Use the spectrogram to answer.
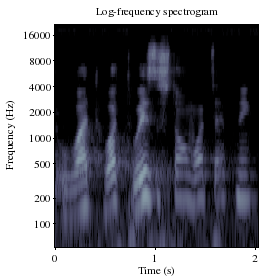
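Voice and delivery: very soft, half-asleep mumble; just woken, barely voicing the words; drowsy. Jesus woken up in the boat, drowsy. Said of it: "drowsy and say".

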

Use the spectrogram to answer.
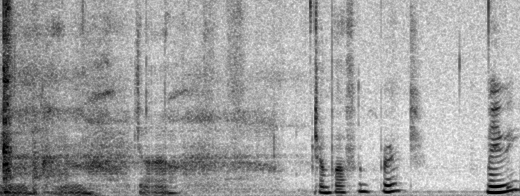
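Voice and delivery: muffled behind a hand; hand over mouth. Real, not acted. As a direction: talk through your fingers. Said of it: "Get your hand away from your mouth".

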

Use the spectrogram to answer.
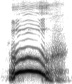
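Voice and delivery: high, loud delighted ooh; a preacher's squeal of delight; excited ooh. Real, not acted. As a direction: let out a thrilled high ooh.

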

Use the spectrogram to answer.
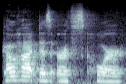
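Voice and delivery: slow for Siri. Shown as a demonstration. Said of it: "Hey, Siri".

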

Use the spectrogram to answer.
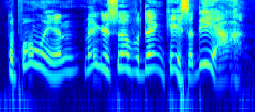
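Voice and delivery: lightly voiced movie mom. Quoting the mom from Napoleon Dynamite, mock mom voice. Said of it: "if she's like".

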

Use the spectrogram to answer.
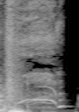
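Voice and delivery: high loud squeal of laughter; real high-pitched giggle fit. Real, not acted. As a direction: burst into a shrieking laugh. Cracking up retelling.

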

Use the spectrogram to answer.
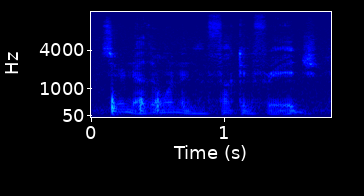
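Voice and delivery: breathy whisper, no voice at all; muttering whisper about the fridge; whispered aside. Real, not acted. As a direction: whisper it to yourself, off mic. Aside while looking for beer.

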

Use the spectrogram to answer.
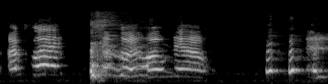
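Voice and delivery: laughing through embarrassed tears, dragging it out; laugh-crying. Retold or imitated. Fan who just fell down stairs answers her idol, laugh-crying.

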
